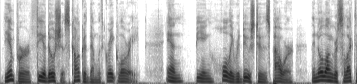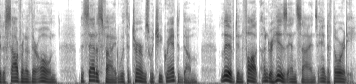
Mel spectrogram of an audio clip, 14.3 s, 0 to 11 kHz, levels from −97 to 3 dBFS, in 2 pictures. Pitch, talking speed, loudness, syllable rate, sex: 115 Hz, 170 wpm, -19 LUFS, 5.5 syllables/s, male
